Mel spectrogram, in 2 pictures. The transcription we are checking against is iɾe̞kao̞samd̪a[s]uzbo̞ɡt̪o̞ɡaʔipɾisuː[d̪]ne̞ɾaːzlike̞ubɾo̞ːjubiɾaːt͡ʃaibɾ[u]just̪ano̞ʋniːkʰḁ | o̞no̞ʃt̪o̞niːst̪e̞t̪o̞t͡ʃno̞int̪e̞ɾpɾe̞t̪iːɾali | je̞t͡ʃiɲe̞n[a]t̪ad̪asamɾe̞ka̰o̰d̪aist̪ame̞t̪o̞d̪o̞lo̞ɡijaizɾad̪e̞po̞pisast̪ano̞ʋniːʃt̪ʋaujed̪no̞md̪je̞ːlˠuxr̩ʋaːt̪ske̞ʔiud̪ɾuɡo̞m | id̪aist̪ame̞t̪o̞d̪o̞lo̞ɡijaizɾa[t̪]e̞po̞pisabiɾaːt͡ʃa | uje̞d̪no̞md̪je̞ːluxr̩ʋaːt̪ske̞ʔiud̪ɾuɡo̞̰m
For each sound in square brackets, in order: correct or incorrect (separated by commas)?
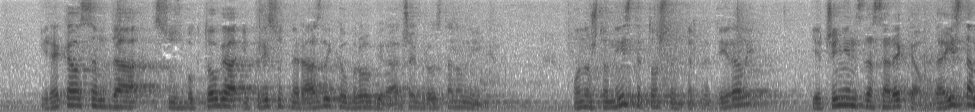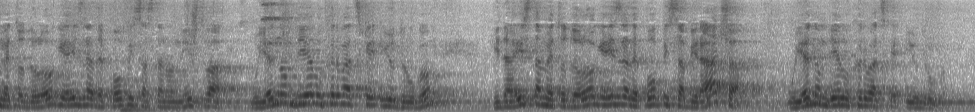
correct, incorrect, incorrect, incorrect, incorrect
